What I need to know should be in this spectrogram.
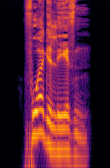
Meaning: past participle of vorlesen
- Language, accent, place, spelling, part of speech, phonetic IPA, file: German, Germany, Berlin, vorgelesen, verb, [ˈfoːɐ̯ɡəˌleːzn̩], De-vorgelesen.ogg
